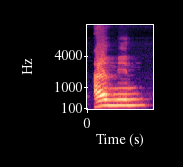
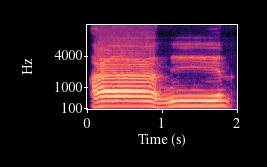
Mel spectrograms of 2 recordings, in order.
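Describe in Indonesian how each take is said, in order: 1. Kedua vokal dibaca pendek. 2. Vokal pertama dibaca panjang dua ketukan. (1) "Itu pendek semua" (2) "Amin itu mad badal. Nah, dua panjangnya"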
